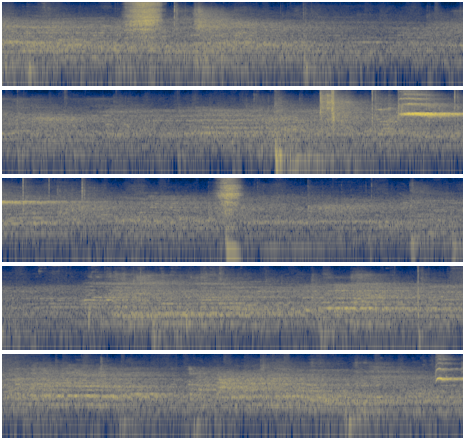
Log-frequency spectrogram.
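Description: Players' voices call out across a large echoing indoor hall.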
